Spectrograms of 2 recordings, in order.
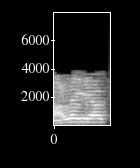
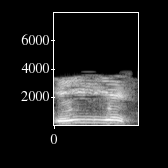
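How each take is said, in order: First: The word sounds like 'a-lie-as'. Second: The word sounds like 'ay-lee-as'. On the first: The speaker calls it wrong. "இது அலையாஸ் கிடையாது" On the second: The speaker calls it right. "இதோட pronunciation வந்து பாத்தீங்கன்னா ஏலியஸ்"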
